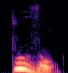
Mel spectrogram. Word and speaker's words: pouvons: Okay, nous pouvons. Nous pouvons. Okay, you don't pronounce the final S.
